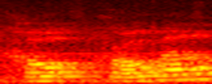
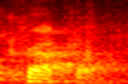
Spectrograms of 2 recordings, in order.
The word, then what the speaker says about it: Crockwell: Crowell? It's Crockwell.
